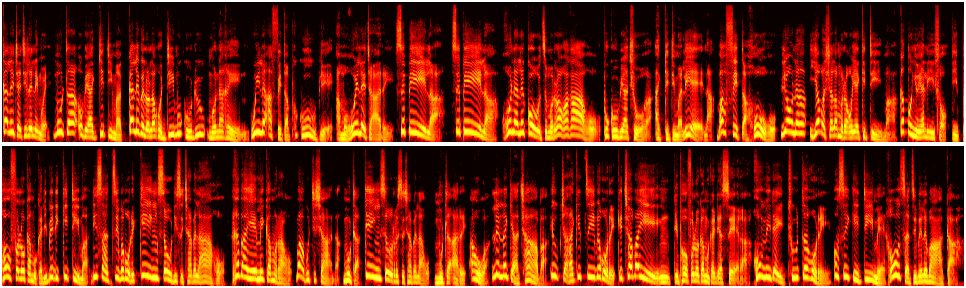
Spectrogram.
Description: commercial, conversational, energetic, friendly, promo, soothing
My demo reels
